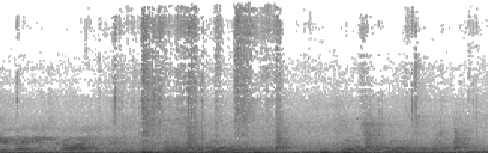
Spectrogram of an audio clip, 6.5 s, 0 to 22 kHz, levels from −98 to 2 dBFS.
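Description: Throughout, the sound has a watery, swirling quality with smeared attacks and dulled treble, plainly audible and most likely MP3 compression at a low bitrate, around 64 kbps. With bits this scarce, the encoder cuts high frequencies at a fixed ceiling and drops weak spectral lines that flicker between frames. A spectrogram would show a flat upper cutoff and patchy, blinking high-frequency detail.

At 4.75 s, a corrupt frame decoded produces a brief chirp or blip. Damaged bits in one compressed frame made the decoder place energy at wrong frequencies for that frame's duration. On a spectrogram, this appears as a narrow, misplaced smudge, peaking at about -25 dBFS.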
